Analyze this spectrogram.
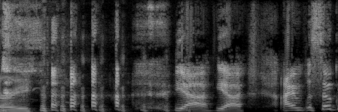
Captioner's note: both laugh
